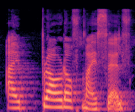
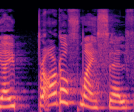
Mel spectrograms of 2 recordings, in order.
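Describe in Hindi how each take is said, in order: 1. यह सपाट तरीके से बोला गया है, बिना किसी भावना के। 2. यह दृढ़ता से, आत्मविश्वास भरे लहजे में बोला गया है। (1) "इसमें आपको फीलिंग्स ऐड नहीं करनी है।" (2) "एकदम कॉन्फिडेंट के साथ बोलिए"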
